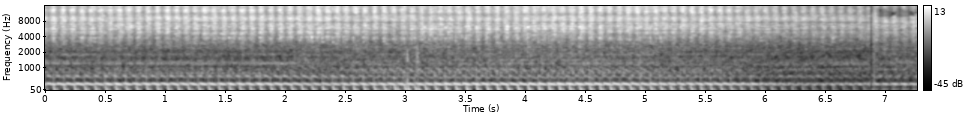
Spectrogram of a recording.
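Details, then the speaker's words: Boxer Jocks robot boxing machine, dormant over a year, small single-cylinder engine pull-started on old gas, electric-start battery dead: steady fast even idle while warming up, no misses or knocks; sounds healthy. "I'm not sure, but the pull start worked, and we're going to let it warm up for a little while, and then we'll check the airline."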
